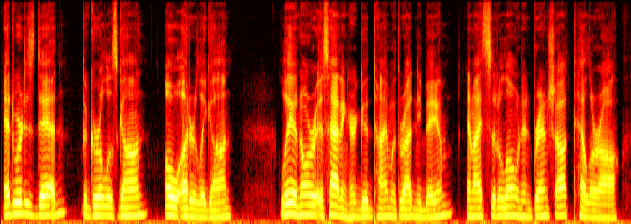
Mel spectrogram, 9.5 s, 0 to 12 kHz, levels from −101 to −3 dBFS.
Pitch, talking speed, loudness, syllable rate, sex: 130 Hz, 160 wpm, -19 LUFS, 5.1 syllables/s, male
